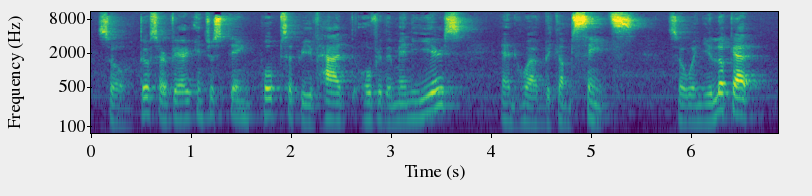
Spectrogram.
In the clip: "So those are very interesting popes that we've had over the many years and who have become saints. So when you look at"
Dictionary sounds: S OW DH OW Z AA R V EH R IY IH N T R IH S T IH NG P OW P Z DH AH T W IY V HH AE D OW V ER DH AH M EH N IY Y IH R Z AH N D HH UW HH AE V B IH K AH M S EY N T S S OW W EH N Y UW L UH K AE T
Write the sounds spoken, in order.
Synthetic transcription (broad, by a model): S OW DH OW S AA R V EH R IY IH N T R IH S T IH NG P OW P S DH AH T W IY V HH AE D OW V ER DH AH M EH N IY Y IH R S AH N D HH UW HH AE V B IH K AH M S EY N T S S OW W EH N Y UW L UH K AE T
